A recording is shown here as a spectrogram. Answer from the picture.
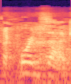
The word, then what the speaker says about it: Ordzak: Ordzak. – Ordzak. – It's like two syllables. – Ordzak. That's not that bad. – Think of it as no Y. Just Ordzak. Exclude the Y.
